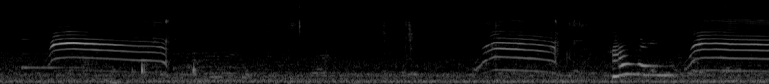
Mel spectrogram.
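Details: A Ragdoll kitten, newly picked up and crying to be held by its new owner, gives loud, high, drawn-out meows that rise and then fall, repeated several times; purrs when held afterward.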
